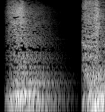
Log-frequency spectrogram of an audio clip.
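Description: Two whoosh sound effects from an animated intro graphic: the first swells and fades away over about a second and a half, and the second swells up loud near the end and then cuts off.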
